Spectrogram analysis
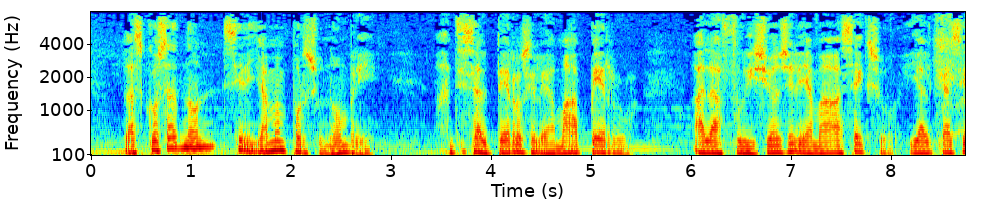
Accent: Colombia; Somos colombianos, no argentinos.

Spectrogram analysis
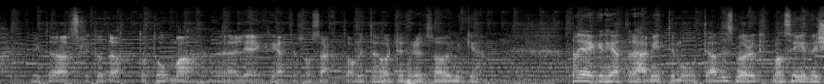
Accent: Sweden; jag kommer ju från Vallsta och Märsta där, så det är lite skillnad och så

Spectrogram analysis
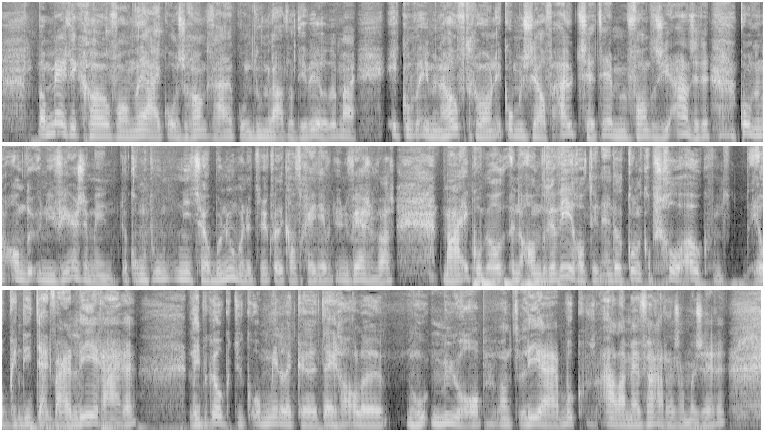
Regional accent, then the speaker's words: The Hague, South Holland, Netherlands; lag natuurlijk Scheveningen, Den Haag, waar ik vandaan kom.

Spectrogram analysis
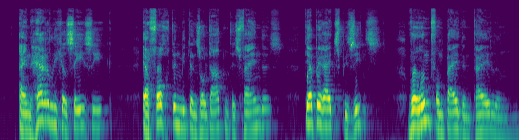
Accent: Vienna, Austria; für mich war es halt als Wiener und Österreicher, weil es eben auch uns betroffen hat, unser Land, unseren Staat

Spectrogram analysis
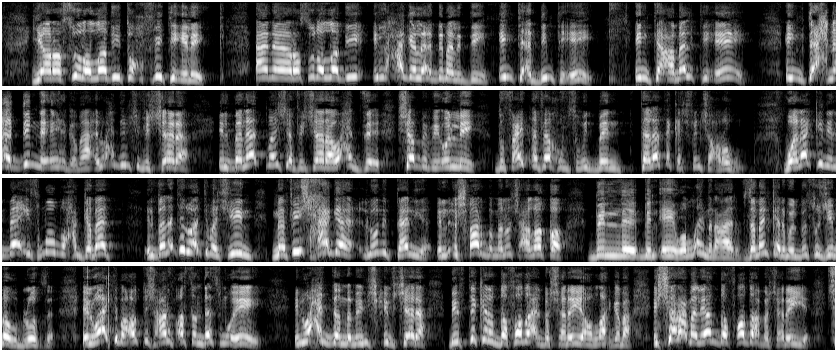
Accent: Mansoura, Dakahlia, Egypt; عندنا في المنصورة رسالة للصالح قبل الفاسد

